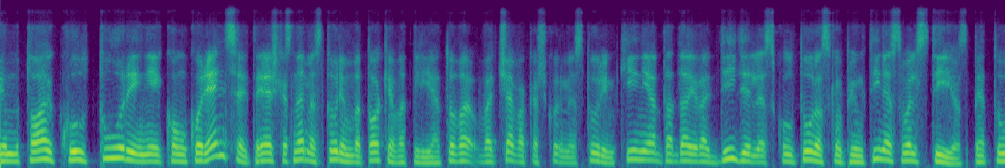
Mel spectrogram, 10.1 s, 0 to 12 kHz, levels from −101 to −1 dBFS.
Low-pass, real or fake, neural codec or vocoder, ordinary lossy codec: 7.2 kHz; fake; codec, 16 kHz, 0.8 kbps, ZipCodec; Opus, 16 kbps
